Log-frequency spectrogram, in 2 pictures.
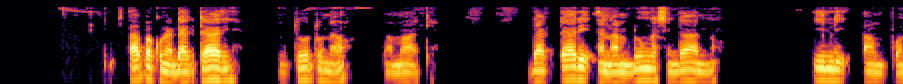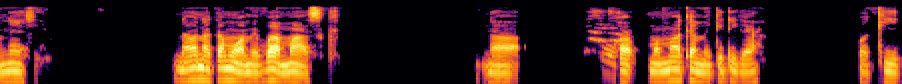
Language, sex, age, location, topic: Swahili, male, 18-24, Wajir, health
